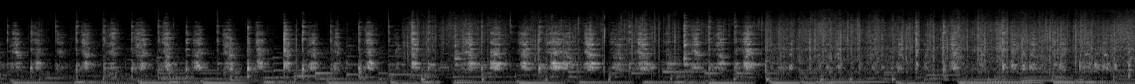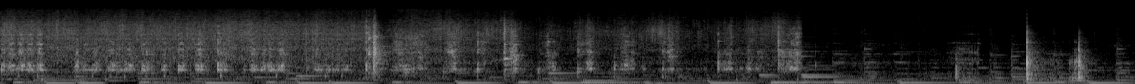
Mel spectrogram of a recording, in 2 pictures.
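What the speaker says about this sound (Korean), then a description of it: "다음으로 도라지, 오이, 당근 순으로 볶아줄 건데요. 마찬가지로 소금 간을 살짝씩 해가면서 볶아주세요." Bellflower root, cucumber and carrot for japchae are stir-fried with a continuous sizzle and busy, rhythmic scraping and tossing in the pan. The sizzle quiets near the end, leaving a few clinks.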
